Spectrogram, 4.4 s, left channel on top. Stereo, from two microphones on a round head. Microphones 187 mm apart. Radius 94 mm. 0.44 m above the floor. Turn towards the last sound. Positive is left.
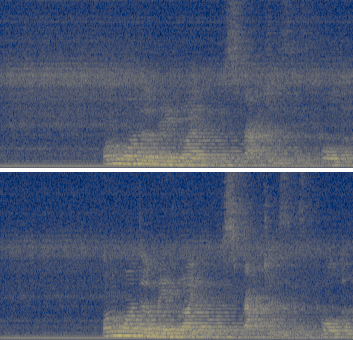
turn(degrees=-60)  # may be behind; listen again after turning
